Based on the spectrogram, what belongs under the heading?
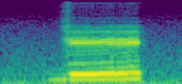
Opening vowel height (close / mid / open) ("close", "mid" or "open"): mid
